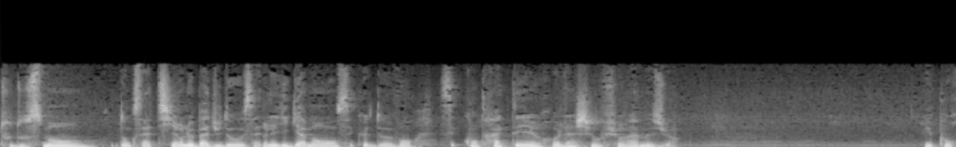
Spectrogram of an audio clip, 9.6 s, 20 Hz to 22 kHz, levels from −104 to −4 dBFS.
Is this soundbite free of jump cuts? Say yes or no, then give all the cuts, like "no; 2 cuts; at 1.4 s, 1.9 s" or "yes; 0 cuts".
no; 1 cut; at 2.6 s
